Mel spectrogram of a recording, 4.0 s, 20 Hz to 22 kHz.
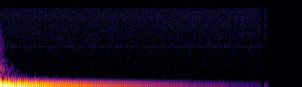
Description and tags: Dirty Tony's Tom 16'' 025
This is the Dirty Tony's Tom 16''. He recorded it at Johnny's studio, the only studio with a hole in the wall! It has been recorded with four mics, and this is the mix of all!
drum, 16, realistic, dirty, punk, tonys, drumset, real, kit, set, tom, raw, pack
